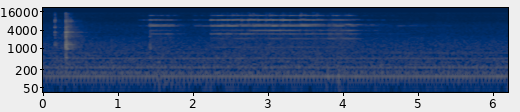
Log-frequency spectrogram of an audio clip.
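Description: Small altar bells (sanctus bells) ringing: a brief ring about one and a half seconds in, then a louder ring lasting about two seconds. A sharp click comes just before.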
